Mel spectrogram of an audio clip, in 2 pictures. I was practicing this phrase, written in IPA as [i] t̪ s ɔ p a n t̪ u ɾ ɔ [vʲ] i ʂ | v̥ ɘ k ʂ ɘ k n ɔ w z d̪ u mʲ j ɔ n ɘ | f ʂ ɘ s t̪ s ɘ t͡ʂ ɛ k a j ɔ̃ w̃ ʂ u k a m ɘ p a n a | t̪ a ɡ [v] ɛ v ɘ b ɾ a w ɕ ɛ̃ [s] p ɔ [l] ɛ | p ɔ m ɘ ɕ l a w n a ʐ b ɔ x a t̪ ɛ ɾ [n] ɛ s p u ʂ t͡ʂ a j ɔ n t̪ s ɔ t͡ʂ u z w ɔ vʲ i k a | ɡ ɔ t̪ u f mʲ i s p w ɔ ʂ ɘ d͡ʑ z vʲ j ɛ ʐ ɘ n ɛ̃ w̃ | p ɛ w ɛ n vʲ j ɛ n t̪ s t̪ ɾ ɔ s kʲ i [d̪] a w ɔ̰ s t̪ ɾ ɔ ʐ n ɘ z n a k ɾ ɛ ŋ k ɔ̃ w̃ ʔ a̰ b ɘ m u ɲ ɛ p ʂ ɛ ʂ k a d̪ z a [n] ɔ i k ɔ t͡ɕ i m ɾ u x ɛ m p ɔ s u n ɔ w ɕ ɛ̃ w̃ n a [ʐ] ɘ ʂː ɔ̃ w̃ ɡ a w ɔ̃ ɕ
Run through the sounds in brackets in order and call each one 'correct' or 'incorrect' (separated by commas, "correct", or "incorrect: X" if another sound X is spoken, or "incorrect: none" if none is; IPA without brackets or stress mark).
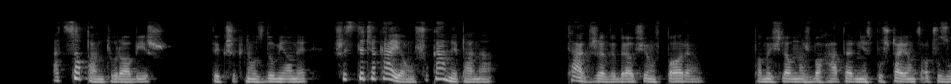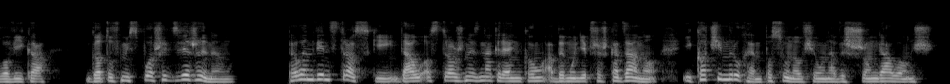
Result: incorrect: a, incorrect: bʲ, incorrect: ʐ, incorrect: f, incorrect: ɾ, incorrect: ɲ, correct, correct, incorrect: v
